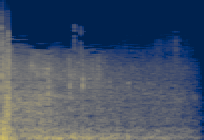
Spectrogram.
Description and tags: Specific details can be red in the metadata of the file.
